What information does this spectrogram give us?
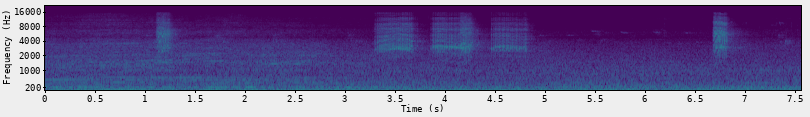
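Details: Monk parakeet outside an apartment in Malaga, Spain, gives harsh, grating squawks: a single burst, a quick run of three, then one more, over a steady low rumble of traffic.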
